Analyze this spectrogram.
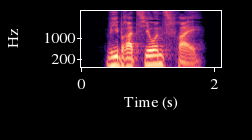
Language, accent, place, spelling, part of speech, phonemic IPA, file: German, Germany, Berlin, vibrationsfrei, adjective, /vibʁaˈtsi̯oːnsˌfʁaɪ̯/, De-vibrationsfrei.ogg
- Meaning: vibrationless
